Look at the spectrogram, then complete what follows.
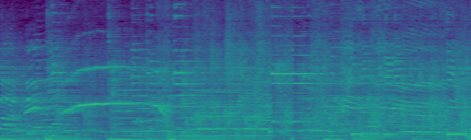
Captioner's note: audience cheering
